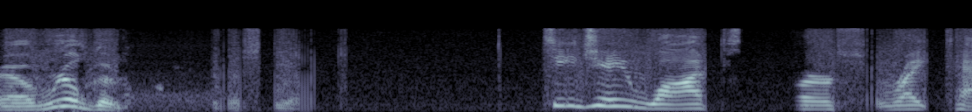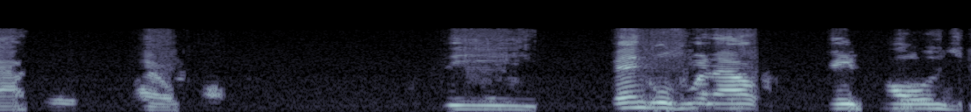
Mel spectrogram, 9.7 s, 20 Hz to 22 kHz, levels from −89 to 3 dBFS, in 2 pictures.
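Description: Throughout, quiet passages turn grainy and gritty, the distortion moving with the speech, which points to rounding down to about 5 bits without dither, leaving error around 20 dB below the signal. From 0.6 to 1.09 s the talker dips sharply, by up to about 20 dB, likely double-talk suppression, with an echo canceller ducking speech while the far side talked. At 0.99 to 1.03 s a faint scrap of another voice leaks through, far below the talker, likely residual far-end echo the canceller missed. What are likely the same double-talk dips return from 3.61 to 4.05 s and 4.94 to 6.28 s, reaching about 30 dB, then from 7.04 s to the end at up to about 25 dB. At 8.66 to 8.74 s the other side's voice leaks through again, louder this time, roughly 25 dB under the speech. Across the clip nothing sounds above 8 kHz, which fits the G.722 call path at 64 kbps.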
